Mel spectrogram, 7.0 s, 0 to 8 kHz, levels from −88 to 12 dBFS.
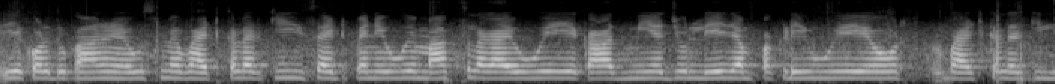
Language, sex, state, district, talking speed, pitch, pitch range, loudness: Hindi, male, Bihar, Jahanabad, 220 wpm, 230 Hz, 225-235 Hz, -17 LUFS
